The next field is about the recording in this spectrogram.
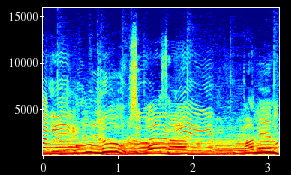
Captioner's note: speaks angrily in another language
